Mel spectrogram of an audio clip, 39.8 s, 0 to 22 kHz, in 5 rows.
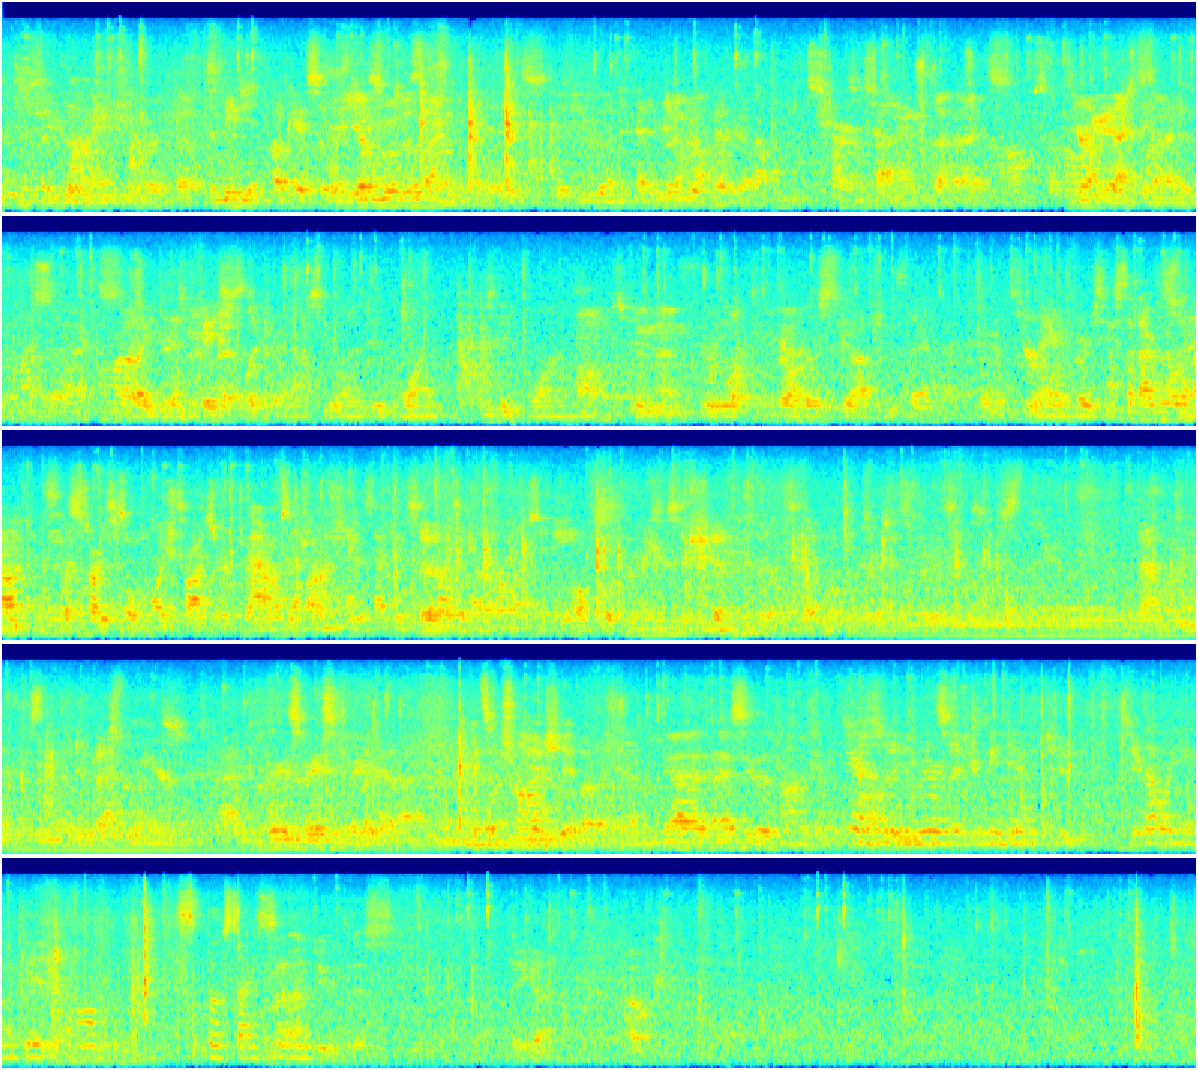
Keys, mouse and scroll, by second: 0.4 y, 0.7 Return, 1.4 middle click, 7.1 z, 7.1 c, 7.7 middle click, 8.6 middle click, 9.2 g, 9.5 y, 10.8 y, 11.3 z, 11.9 middle click, 12.4 3, 14.4 3, 15.3 middle click, 16.1 e, 19.4 g, 19.5 z, 20.4 middle click, 22.4 middle click, 31.8 middle click, 33.7 ctrl+z, 33.8 ctrl+z, 34.1 ctrl+z, 35.0-36.8 ctrl+z, 36.8 middle click, 38.1 middle click.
